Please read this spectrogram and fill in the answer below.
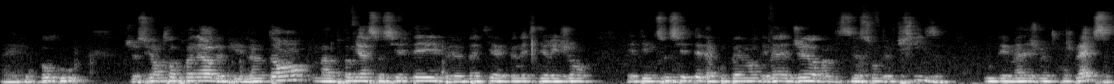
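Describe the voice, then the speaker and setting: Somewhat breathy and dark, mellow in tone, a man speaks at a moderate pace and fairly high pitch with ordinary pitch variation amid audible room echo. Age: 60s. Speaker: entrepreneur and management consultant giving a talk. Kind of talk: conference talk. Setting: conference venue with audience. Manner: hesitant, frequent euh.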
